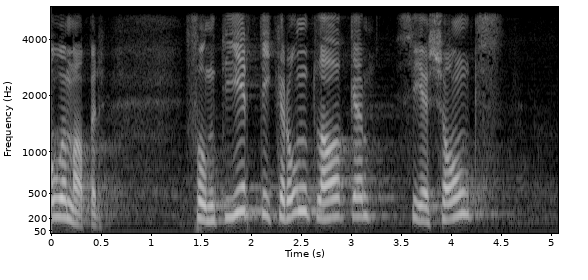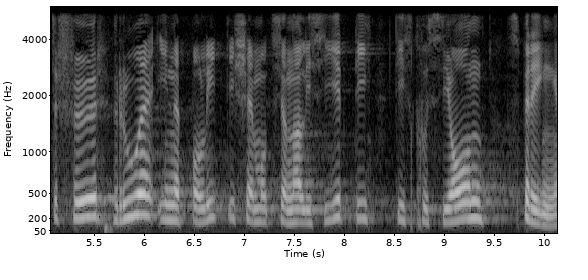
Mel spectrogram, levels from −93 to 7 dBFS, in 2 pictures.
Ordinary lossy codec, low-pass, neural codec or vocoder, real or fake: none; 5.4 kHz; none; real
